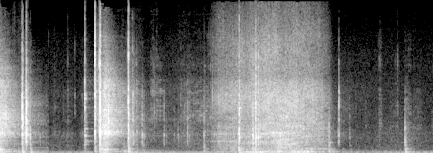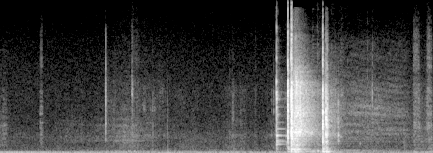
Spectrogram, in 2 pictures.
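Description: A staple gun snaps sharply several times.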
